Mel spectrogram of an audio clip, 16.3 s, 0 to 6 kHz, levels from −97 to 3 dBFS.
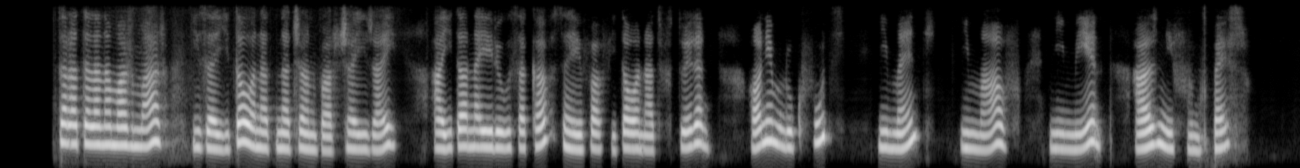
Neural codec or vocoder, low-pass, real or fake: codec, 24 kHz, 0.9 kbps, DualCodec; 5.4 kHz; fake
